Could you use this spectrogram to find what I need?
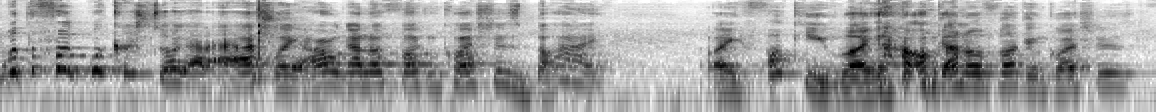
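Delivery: high, loud outraged rant; inner fury. Retold or imitated. Venting what he felt while fired, high outraged rant. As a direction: let the inner rage burst out high. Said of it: "That's how I was feeling".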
